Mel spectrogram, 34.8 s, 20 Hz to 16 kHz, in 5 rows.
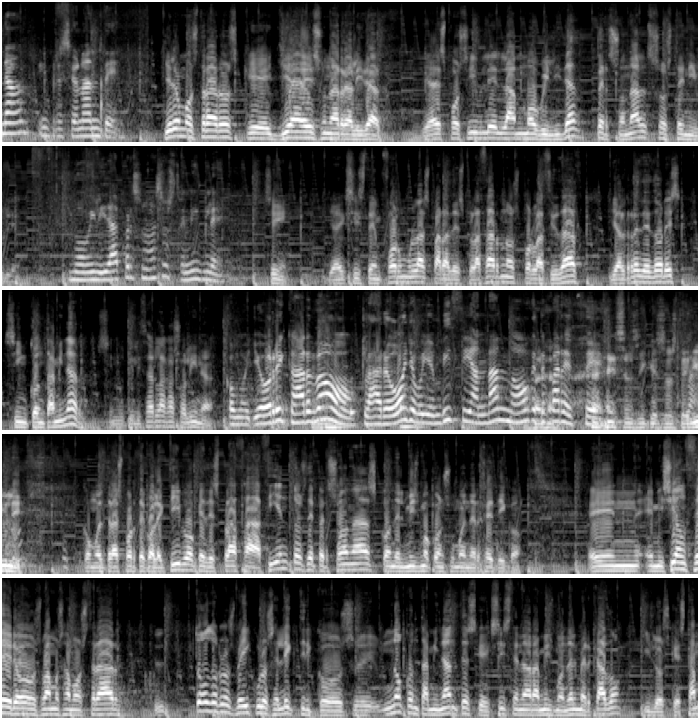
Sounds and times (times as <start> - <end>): Music: 0.0 - 34.8
Speech: 14.0 - 21.1.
